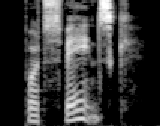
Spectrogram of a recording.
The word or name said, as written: botswansk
